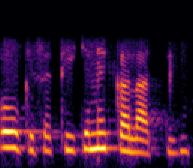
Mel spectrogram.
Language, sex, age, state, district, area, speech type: Hindi, female, 30-45, Madhya Pradesh, Betul, urban, conversation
